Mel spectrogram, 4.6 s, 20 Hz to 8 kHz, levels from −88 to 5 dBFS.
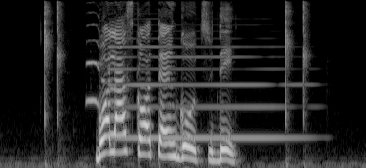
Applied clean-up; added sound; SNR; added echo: none; Wind instrument, woodwind instrument; 15 dB; none.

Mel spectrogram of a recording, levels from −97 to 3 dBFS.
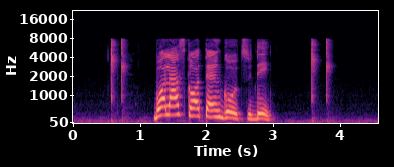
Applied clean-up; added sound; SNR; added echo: none; none; none; none.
